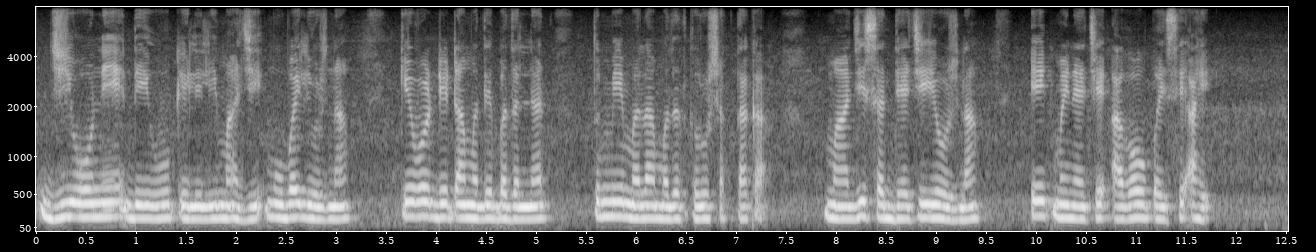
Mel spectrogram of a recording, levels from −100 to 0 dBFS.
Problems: constant background noise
